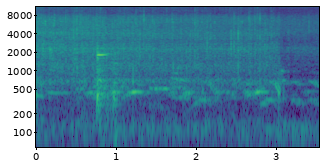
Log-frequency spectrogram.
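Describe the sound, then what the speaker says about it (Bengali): Soybean chunks fry in hot oil in a vegetarian dish made without onion or garlic, giving a loud, dense, continuous sizzle close by with a brief clatter near the start and no speech. "এখন এই সয়াবিনগুলি ছেড়ে দিলাম, একটু ভেজে নেবো এগুলি।"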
